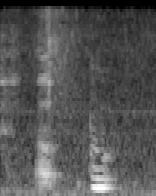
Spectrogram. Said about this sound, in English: Oh. Okay, that's a burp. That's a burp.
